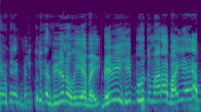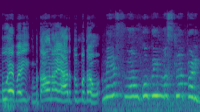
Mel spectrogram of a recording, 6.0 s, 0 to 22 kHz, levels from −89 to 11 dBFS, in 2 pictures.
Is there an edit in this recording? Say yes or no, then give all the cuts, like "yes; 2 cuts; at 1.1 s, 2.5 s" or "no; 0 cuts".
yes; 2 cuts; at 1.5 s, 4.5 s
